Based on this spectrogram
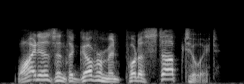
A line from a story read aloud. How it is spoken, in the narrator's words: Shi Qiang asked sharply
